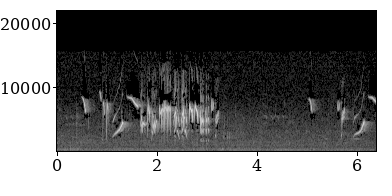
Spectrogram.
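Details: Bunting from Eurasian Russia: a quick burst of high, thin chirps and rising sweeps packed into about two seconds, then silence broken by a few scattered rising notes near the end; clean background.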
